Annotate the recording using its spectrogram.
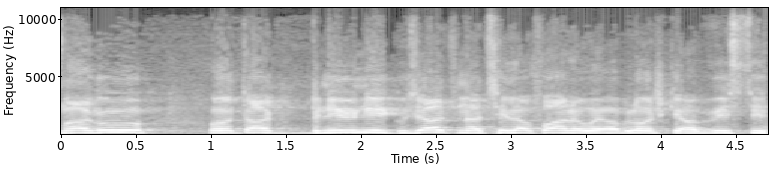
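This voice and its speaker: Light background noise sits under speech delivered very slowly. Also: man. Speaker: comedian in a sketch. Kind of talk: comedy sketch monologue. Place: stage. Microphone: headset.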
